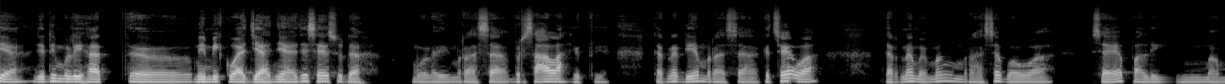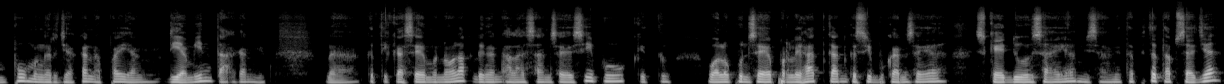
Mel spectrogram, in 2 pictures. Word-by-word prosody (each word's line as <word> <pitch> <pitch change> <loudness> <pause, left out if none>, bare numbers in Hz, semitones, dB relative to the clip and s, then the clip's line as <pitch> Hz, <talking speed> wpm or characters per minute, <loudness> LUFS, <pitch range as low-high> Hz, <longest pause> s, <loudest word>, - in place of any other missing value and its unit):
Iya. 125 -4 +7 0.3
Jadi 120 +4 +4
melihat, 120 -2 +6 0.3
eee, 110 -1 +3
mimik 120 0 +4
wajahnya 115 +1 +6
aja 145 +5 +3
saya 135 0 +6
sudah 115 -8 +1 0.5
mulai 105 -1 -2
merasa 110 0 0 0.2
bersalah 115 +3 +5
gitu 105 - -9
ya. - - -29 0.4
Karena 135 +3 -1
dia 130 +4 +5
merasa 110 -2 -3 0.2
kecewa, 145 -5 +4 0.8
karena 105 +6 0
memang 120 +7 -2 0.2
merasa 110 +5 -2
bahwa 105 0 -1 0.6
saya 110 +5 +2
paling 105 -2 -3 0.5
mampu 100 +9 -5
mengerjakan 110 +2 -4
apa 125 +4 -6
yang 105 0 -5 0.3
dia 110 -2 +4
minta 145 -4 -2
kan 120 -1 -5
gitu. 100 - -17 0.6
Nah, 95 0 -6 0.2
ketika - - -6
saya 115 -2 +2
menolak 125 +9 0
dengan 110 0 -1
alasan 110 0 -4
saya 110 -3 -1
sibuk 145 -3 -2
gitu, 120 +2 -10 0.5
walaupun 115 +2 +1
saya 120 -2 +4
perlihatkan 125 +4 0
kesibukan 110 -2 -2
saya 125 +2 -1 0.4
skedul 110 0 +1
saya 115 +3 -2
misalnya, 115 0 -6
tapi - - -9
tetap 125 -5 +1
saja 110 +10 +3
115 Hz, 125 wpm, -23 LUFS, 110-125 Hz, 0.8 s, Iya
